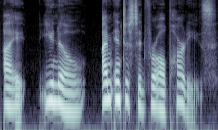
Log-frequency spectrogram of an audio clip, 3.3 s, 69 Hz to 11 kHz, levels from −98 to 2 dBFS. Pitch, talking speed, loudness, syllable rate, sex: 180 Hz, 110 wpm, -18 LUFS, 4.4 syllables/s, female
